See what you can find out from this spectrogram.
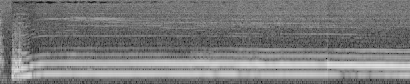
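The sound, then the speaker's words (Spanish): A dog's howl, long and loud, rises briefly at the start and then holds a steady, clear pitch for about four seconds with no other sound. “Es un lugar oscuro, taladrado por el aullido de perros que caminan en una sola pata.”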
